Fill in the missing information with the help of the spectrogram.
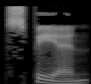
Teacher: The unaspirated p in spin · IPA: [spɪn]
